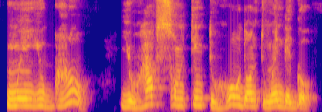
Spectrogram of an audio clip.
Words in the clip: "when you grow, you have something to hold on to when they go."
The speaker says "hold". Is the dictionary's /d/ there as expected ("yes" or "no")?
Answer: yes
